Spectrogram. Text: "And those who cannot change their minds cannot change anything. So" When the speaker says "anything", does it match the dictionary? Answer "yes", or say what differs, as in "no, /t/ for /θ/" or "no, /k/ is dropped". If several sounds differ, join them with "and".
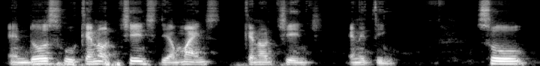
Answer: no, /t/ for /θ/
